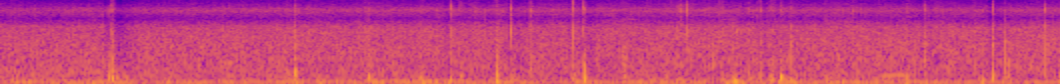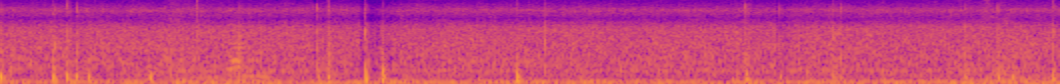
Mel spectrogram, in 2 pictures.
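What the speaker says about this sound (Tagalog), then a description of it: "Kahit umuulan mga idol" Steady rain falls outdoors, a dense, even hiss scattered with sharp drop clicks and pops, continuous throughout and heard close up.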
